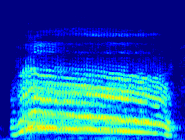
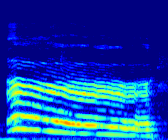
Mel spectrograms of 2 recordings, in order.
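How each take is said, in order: First: Higher, crisp rolled r; rolled r trill. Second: Growling. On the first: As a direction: trill the r cleanly. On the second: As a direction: growl instead of rolling r. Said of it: "No, that's growling". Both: Shown as a demonstration.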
